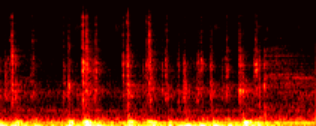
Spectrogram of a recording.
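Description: Fingers type on a computer keyboard, producing many rapid, irregular clicking keystrokes at moderate volume, with no voices.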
